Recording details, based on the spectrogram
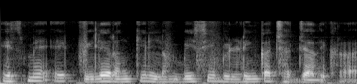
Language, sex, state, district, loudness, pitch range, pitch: Hindi, male, Chhattisgarh, Sukma, -17 LUFS, 125-145 Hz, 130 Hz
